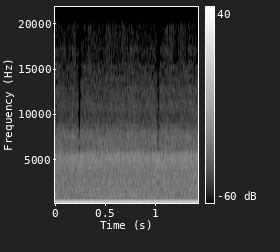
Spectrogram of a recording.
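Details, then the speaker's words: Mercedes 500E W124 with replacement used fuel pump fitted, leaks fixed, idle heard at the exhaust: steady, even low burble with no stumbles or misfires; healthy idle. "okay now exhaust run smooth as you can hear no misfires"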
